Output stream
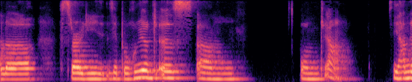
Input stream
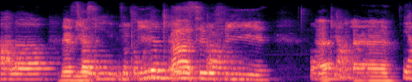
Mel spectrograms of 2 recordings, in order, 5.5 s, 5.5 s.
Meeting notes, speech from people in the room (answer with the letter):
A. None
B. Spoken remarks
B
